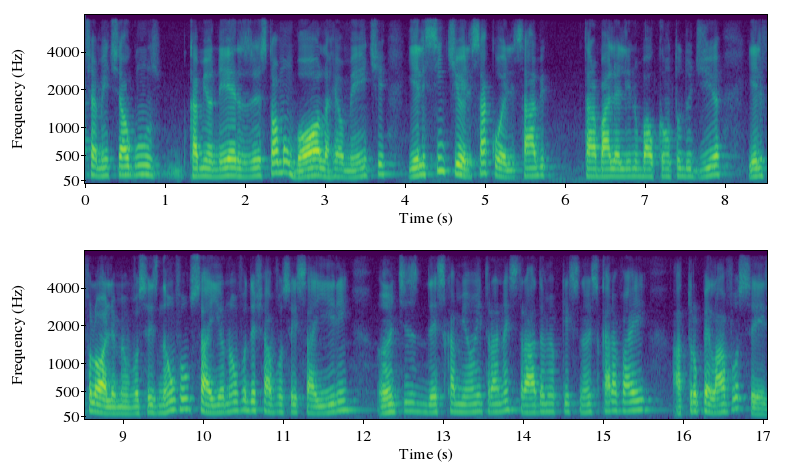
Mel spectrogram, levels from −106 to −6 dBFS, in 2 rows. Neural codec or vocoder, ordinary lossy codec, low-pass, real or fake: none; none; 7.2 kHz; real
